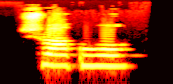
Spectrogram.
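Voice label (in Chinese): "刷锅" Mandarin Chinese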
